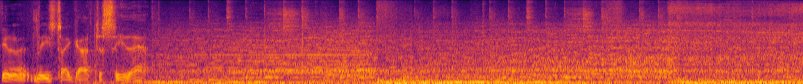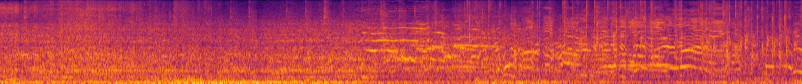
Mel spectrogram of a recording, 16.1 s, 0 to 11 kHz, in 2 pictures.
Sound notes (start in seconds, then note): 2.1 tense music; 7.5 plane roaring; 11.5 passengers cheering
